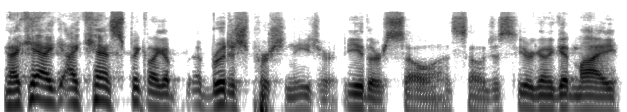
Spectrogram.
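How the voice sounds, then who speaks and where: A priest with a Nebraskan accent giving an informal retreat talk to a group, halting with many fillers and restarts and asking the room questions. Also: male voice, lowish voice, creaky, no room sound.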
